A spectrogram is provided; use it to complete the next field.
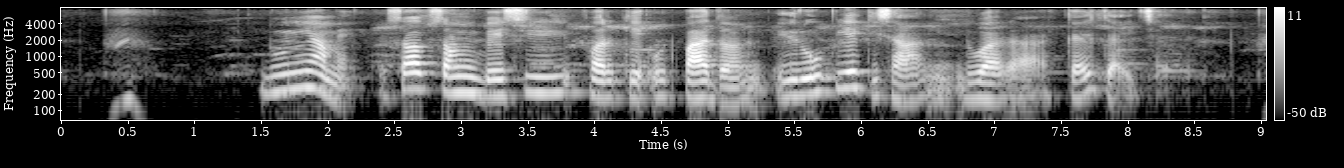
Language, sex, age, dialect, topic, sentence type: Maithili, female, 41-45, Eastern / Thethi, agriculture, statement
